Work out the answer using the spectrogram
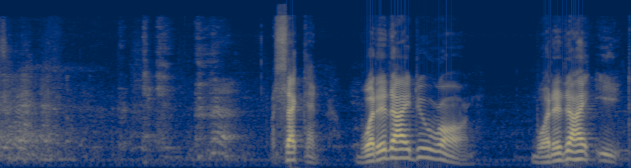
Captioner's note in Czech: smích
